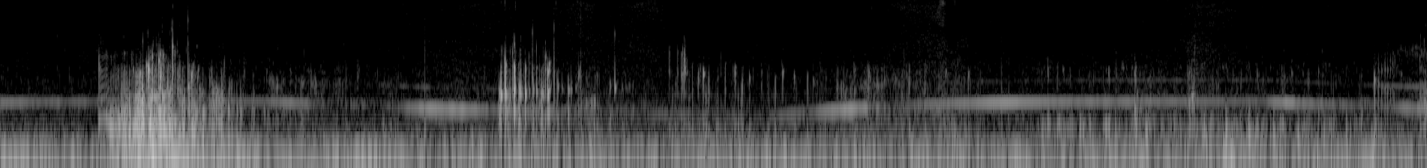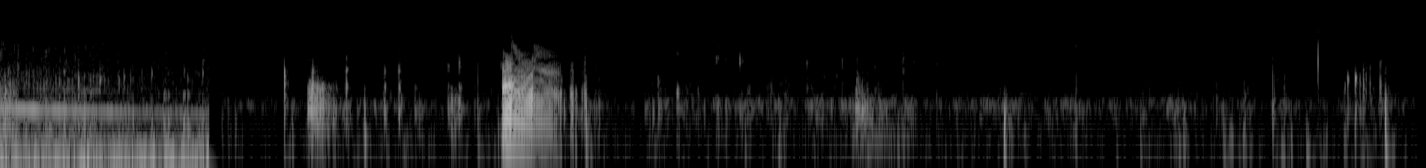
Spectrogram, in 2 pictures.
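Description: Gurgling, squeaky rumbles and gliding tones from an adult's stomach after a meal: ordinary active bowel sounds.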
